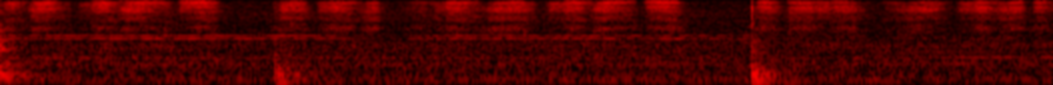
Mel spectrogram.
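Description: A pen taps against a hard writing surface.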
